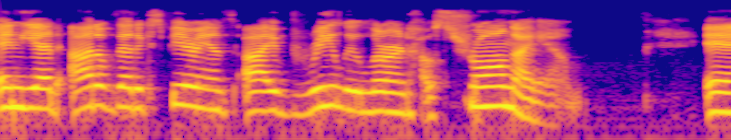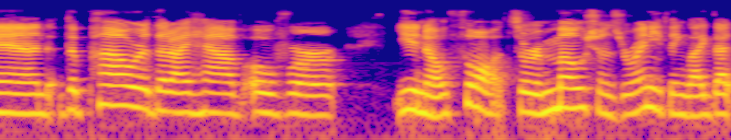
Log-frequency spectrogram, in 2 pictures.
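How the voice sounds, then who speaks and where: With a Russian accent, a woman talks at a moderate pace using a fairly high pitch and ordinary pitch variation. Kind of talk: interview. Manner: halting.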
